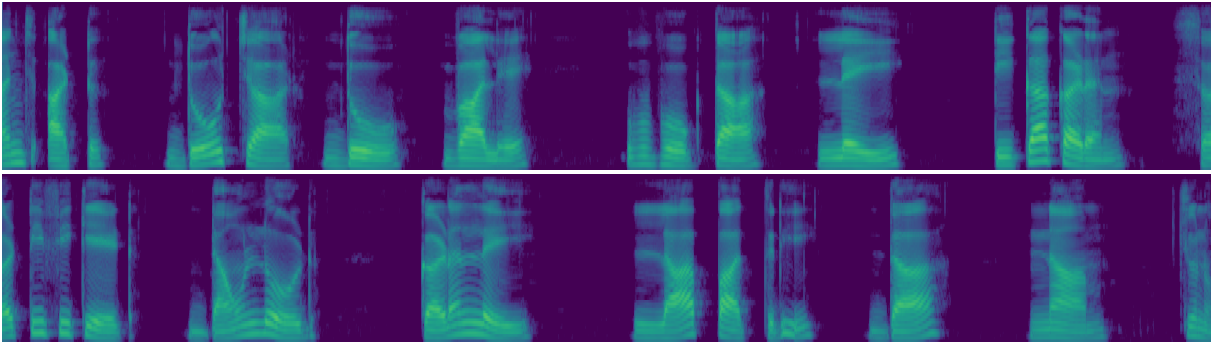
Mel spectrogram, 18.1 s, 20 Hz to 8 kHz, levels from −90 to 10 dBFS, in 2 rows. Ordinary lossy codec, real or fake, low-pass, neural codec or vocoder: none; real; 7.2 kHz; none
